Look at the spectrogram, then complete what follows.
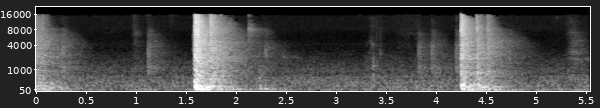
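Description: Three plastic drink bottles, two 500 ml and one 2 litre, knocked over one at a time onto a hard floor. One falls right at the start, one about a second and a half later and one near four seconds in. Each is a sharp clatter that dies away within half a second.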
